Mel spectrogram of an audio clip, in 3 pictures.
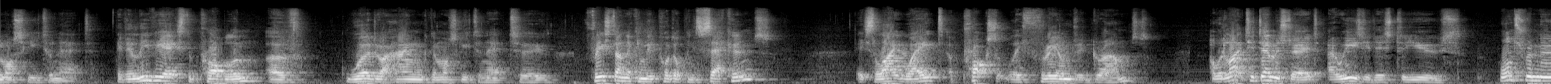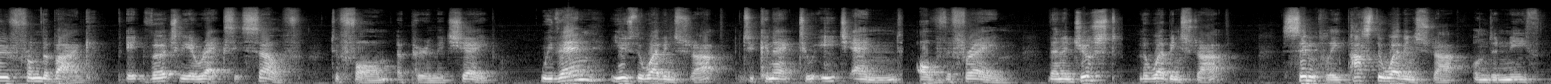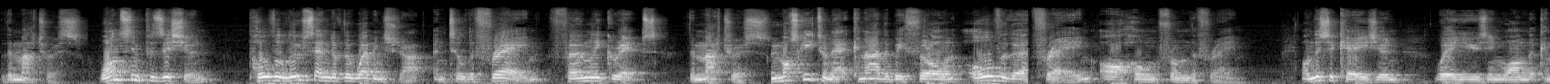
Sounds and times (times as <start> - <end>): Speech: 0.0 - 7.8, 8.6 - 46.5.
